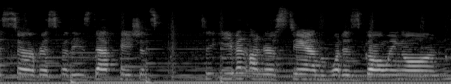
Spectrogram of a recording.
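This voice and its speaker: The delivery holds a moderate pace. Behind it, music plays. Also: woman. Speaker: deaf student narrator. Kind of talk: personal digital story narration.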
